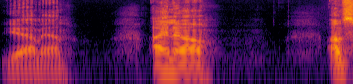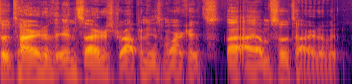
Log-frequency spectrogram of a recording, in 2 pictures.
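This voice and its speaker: A man's voice: low-pitched, a little slow, a bit bright. Rambling man hosting a livestream. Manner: rambling, full of fillers, talks to viewers. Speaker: livestream host. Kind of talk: casual livestream chat.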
